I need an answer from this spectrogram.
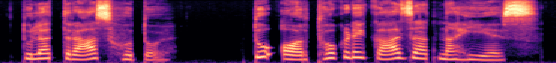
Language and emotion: Marathi, sad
